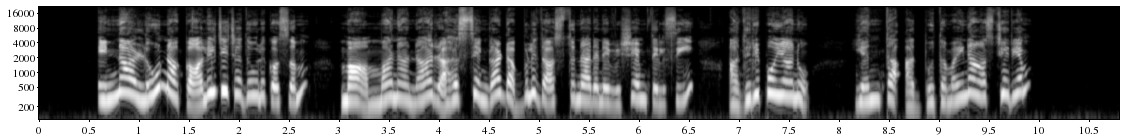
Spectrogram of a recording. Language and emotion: Telugu, surprised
